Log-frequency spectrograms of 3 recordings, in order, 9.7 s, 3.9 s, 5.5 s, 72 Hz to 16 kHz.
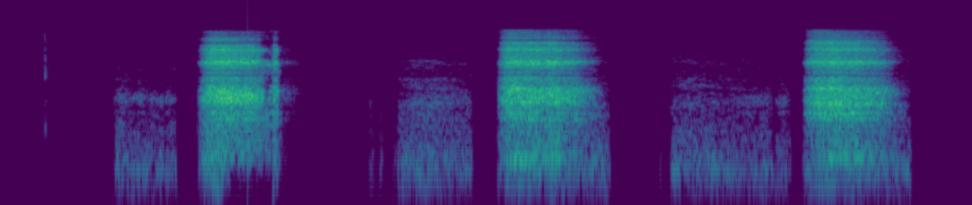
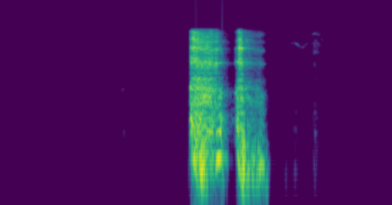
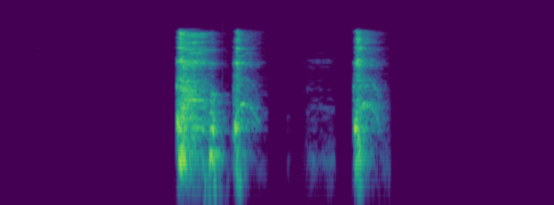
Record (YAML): exhalation_length: 9.7 s
exhalation_amplitude: 8251
exhalation_signal_mean_std_ratio: 0.43
cough_length: 3.9 s
cough_amplitude: 32768
cough_signal_mean_std_ratio: 0.29
three_cough_length: 5.5 s
three_cough_amplitude: 20560
three_cough_signal_mean_std_ratio: 0.28
survey_phase: beta (2021-08-13 to 2022-03-07)
age: 45-64
gender: Female
wearing_mask: 'No'
symptom_fatigue: true
smoker_status: Never smoked
respiratory_condition_asthma: false
respiratory_condition_other: false
recruitment_source: REACT
submission_delay: 3 days
covid_test_result: Negative
covid_test_method: RT-qPCR
influenza_a_test_result: Negative
influenza_b_test_result: Negative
